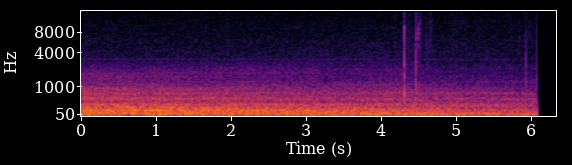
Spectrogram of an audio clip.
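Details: Worn hub bearing heard from a tyre while cruising, recorded from the passenger side: a deep steady growling rumble under road noise, pulsing slightly with wheel speed, heard as gogogo, rururu, won-won, gorogoro.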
